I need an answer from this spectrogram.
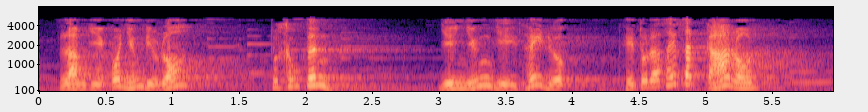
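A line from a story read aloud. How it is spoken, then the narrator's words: Loud. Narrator (Vietnamese): Anh ta bèn lớn tiếng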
